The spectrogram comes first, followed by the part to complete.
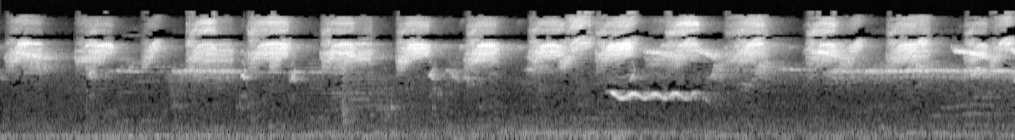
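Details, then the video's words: Baby bulbuls beg during hand-feeding, harsh hissing chirps pulsing regularly about twice a second, a thin steady whistle and a brief wavering trill midway. "Hand Feeding Baby Birds - Bulbul Birds"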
